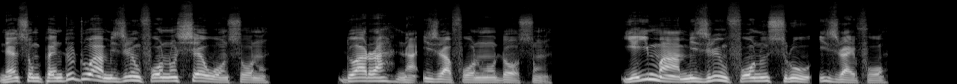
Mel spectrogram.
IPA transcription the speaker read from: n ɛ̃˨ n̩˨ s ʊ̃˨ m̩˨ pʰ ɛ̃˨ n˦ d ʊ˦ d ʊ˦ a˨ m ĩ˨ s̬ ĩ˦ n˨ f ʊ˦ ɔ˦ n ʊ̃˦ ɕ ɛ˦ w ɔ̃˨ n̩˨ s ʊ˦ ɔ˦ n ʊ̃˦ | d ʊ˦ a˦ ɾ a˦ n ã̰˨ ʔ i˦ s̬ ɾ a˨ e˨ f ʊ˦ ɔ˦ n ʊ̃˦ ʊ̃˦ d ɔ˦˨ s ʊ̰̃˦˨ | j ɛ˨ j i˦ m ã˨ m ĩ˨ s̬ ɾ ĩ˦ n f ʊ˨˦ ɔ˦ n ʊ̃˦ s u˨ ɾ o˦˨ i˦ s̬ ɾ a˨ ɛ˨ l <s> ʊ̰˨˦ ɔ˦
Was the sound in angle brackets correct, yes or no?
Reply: no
